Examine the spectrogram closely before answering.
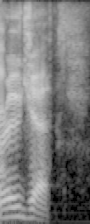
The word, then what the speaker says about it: Perugia: Dad, do you want to pronounce that? Perugia.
